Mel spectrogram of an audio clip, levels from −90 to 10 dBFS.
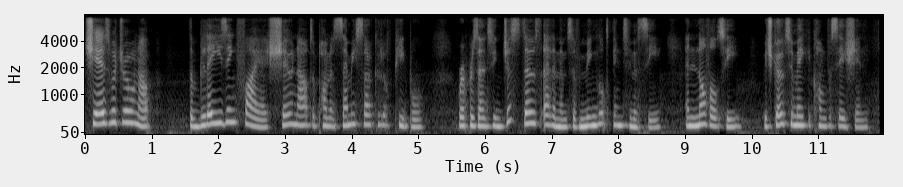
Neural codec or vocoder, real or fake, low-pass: codec, 16 kHz in and 24 kHz out, 0.9 kbps, LongCat-Audio-Codec, four codebook decoder; fake; 7.2 kHz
